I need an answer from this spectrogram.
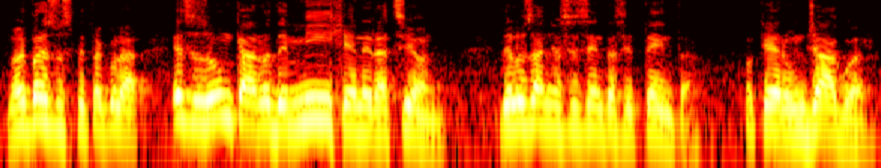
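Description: A man's voice: a little high, normal speed, mellow. An older man from southern Italy, a native Italian speaker, gives an informal seminar talk to a class and keeps asking the room questions. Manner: conversational, asks the room questions often. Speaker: course speaker.

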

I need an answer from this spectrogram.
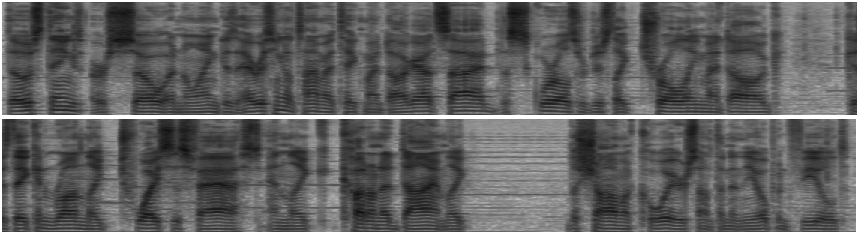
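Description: A young man chatting casually on a gaming livestream, rambling with lots of "like" and ranting in an animated way. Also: low voice, a little fast, faint music behind. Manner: rambling, heavy use of filler "like", animated ranting.

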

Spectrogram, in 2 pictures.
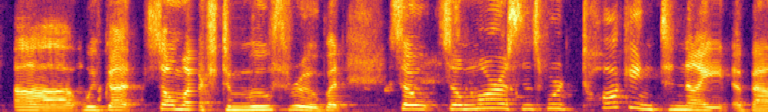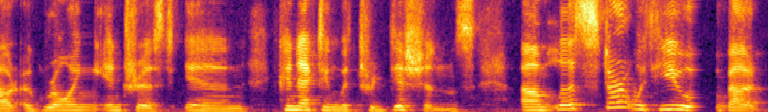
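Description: Over a video call from her living room, a middle-aged woman moderates an online panel. She sounds upbeat and brisk at a medium pitch, with frequent ums.

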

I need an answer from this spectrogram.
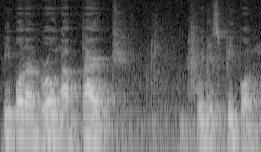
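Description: A male pastor preaching a sermon in lively, swinging from loud emphasis to near-whisper and acting out short dialogues. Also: on the high side, slow, a little hiss or hum. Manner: animated preaching, swings from loud to soft, acts out little dialogues. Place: church. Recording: echoey church hall.

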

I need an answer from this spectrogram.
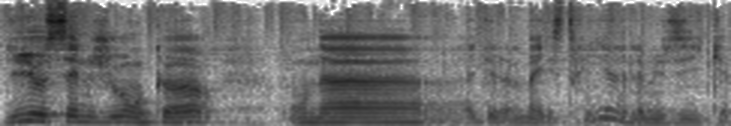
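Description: A man's voice: mid-range voice, lively intonation, takes it slowly, gravelly, a little mellow, faint music behind. Rambling French man unboxing cards. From France. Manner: rambling, repeats words, lists card names. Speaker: YouTuber unboxing trading cards. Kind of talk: casual card-collection unboxing commentary.

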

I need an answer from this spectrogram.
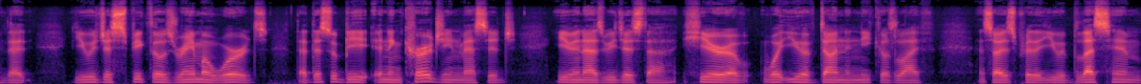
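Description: A man's voice: on the low side, clear, resonant tone, no room sound. A young man, a pastor co-hosting a podcast, praying earnestly and chatting in a small studio on a close mic. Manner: earnest, with frequent fillers in prayer. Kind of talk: prayer and casual podcast chat.

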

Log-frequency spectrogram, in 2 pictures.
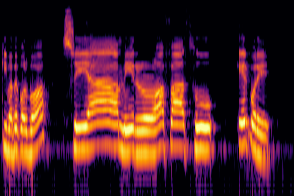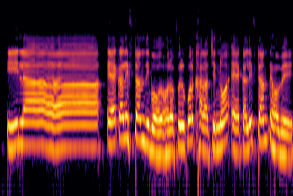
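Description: A man with a Bangladeshi Bengali accent teaching Quran recitation, drawing each word out slowly and then explaining quickly. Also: sits high. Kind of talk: spelling-out Quran recitation lesson.

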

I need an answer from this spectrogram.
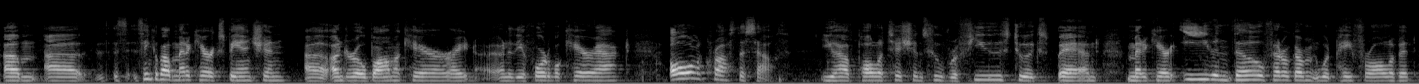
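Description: A man's voice: high-pitched, steady tone, normal speed. Earnest man lecturing in a hall. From Hawaii. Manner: earnest, emphatic, repeats words when starting a point. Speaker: law professor giving a public lecture. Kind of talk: public lecture and Q&A. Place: large lecture hall, indoors. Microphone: handheld microphone.

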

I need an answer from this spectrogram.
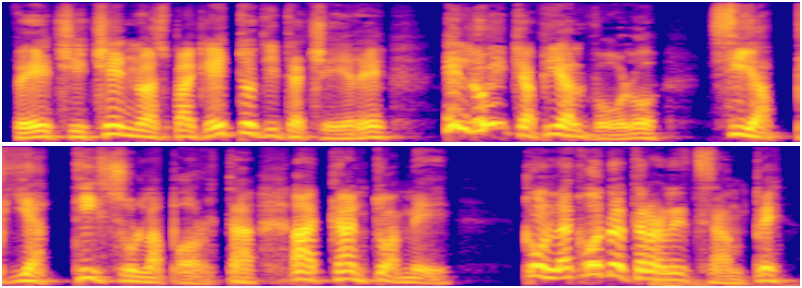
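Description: A man narrating a children's audiobook in first person as a nervous mouse writer, in an expressive storytelling voice. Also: mid-range voice, normal speed, husky, no room sound, studio quality.

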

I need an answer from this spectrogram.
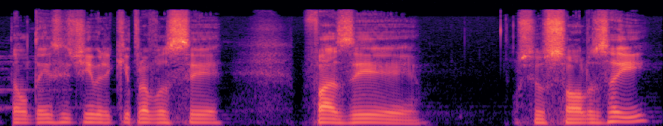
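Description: A man's voice: mid-range voice, steady tone, a little slow. A man from Brazil casually demonstrating keyboard sounds and rhythms, chatting straight to his viewers. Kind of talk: casual product demo. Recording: dry close recording with keyboard music underneath. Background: keyboard music playing.

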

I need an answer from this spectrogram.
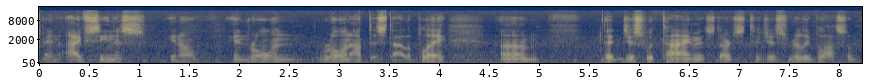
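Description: A man in his thirties, a head coach, giving a measured postgame interview outdoors at night, with lots of "you know" and "um" as he thinks. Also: on the low side, level tone, darkish tone, slight background noise. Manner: thoughtful, measured, frequent fillers. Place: outdoors at a training field at night. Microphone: handheld interview mic held close.

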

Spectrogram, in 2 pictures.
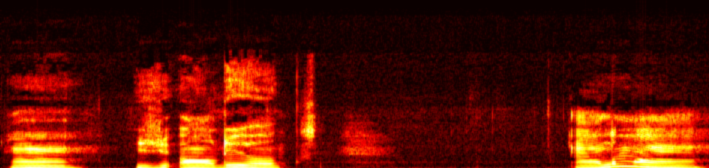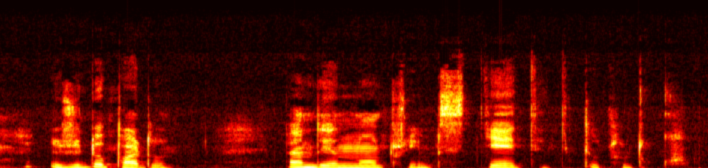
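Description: A woman's voice: a little high, steady tone, unhurried, long pauses, dark tone, dull audio. A woman casually commenting on her game for viewers, chatty and often dropping to a whisper. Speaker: gaming video creator.

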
